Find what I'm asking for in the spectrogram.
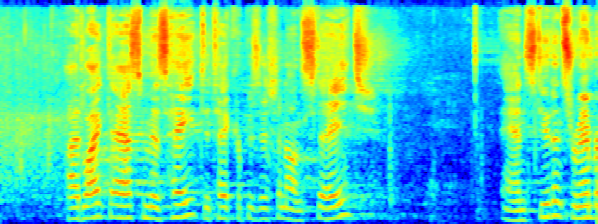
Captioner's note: cheering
